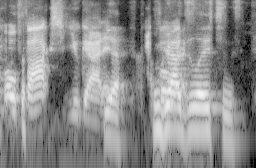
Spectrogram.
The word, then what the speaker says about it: Fuchs: My family decided, hey, it's Fuchs, but we're going to pronounce it like Fox and just fuck everybody up.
